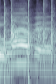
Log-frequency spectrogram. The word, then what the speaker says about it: Levin: Corey Levin. Our final show before hiatus. Not Levine. Corey. There's Sam Levine, Corey Levin, Yes. and what? Anyway, Levin. and also, the thing, and they're all spelled the same.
